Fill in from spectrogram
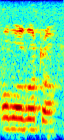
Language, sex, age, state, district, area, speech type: Assamese, female, 45-60, Assam, Tinsukia, rural, spontaneous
